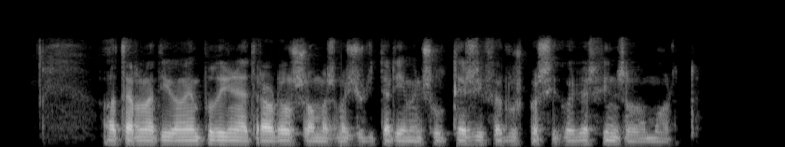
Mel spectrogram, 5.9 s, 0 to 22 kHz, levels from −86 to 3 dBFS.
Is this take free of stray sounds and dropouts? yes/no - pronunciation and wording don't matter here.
yes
